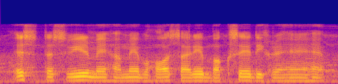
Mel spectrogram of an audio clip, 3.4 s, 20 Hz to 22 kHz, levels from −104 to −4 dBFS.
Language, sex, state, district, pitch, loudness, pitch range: Hindi, male, Assam, Kamrup Metropolitan, 130 Hz, -18 LUFS, 120-130 Hz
